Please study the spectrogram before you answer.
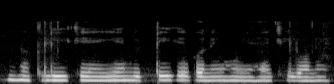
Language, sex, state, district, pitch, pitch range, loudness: Hindi, male, Odisha, Nuapada, 185 Hz, 180-195 Hz, -16 LUFS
